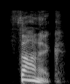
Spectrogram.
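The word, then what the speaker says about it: chthonic: with his gin well the first c is silent and not to mention the first h whatever phonic means having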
